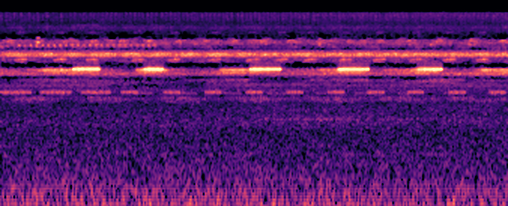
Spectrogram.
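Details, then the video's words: Several crickets call together in a park at evening, continuous high ringing trills with short louder bursts about once a second and an even lower chirp ticking along beneath. "Cricket Sounds in a Peaceful Park"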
